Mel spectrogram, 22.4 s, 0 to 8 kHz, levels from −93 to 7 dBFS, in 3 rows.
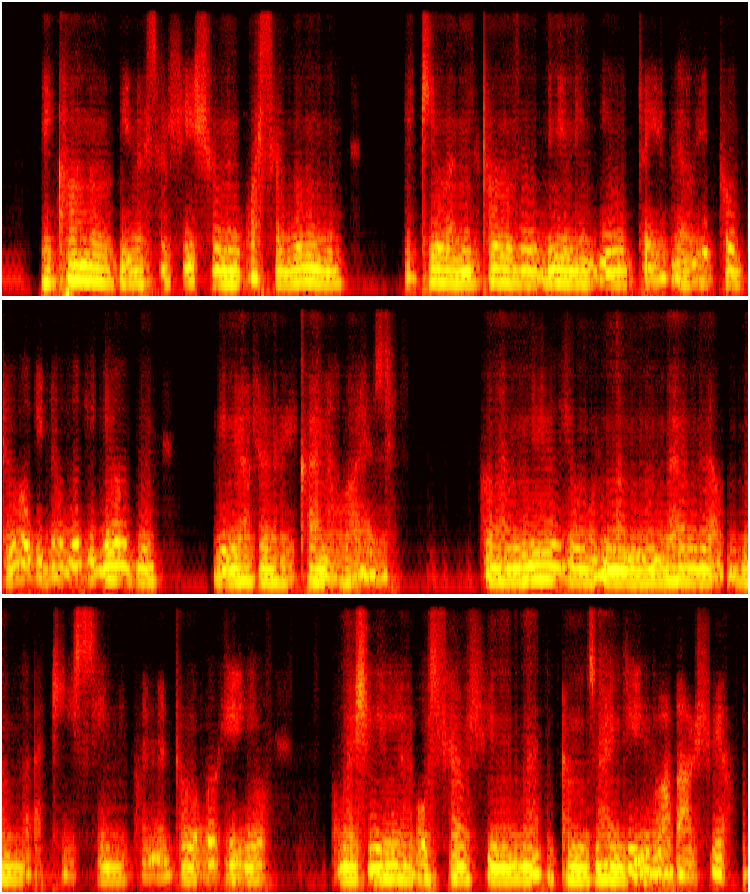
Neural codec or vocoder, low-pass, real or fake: codec, 16 kHz, 0.5 kbps, FreqCodec, smaller model; 7.2 kHz; fake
